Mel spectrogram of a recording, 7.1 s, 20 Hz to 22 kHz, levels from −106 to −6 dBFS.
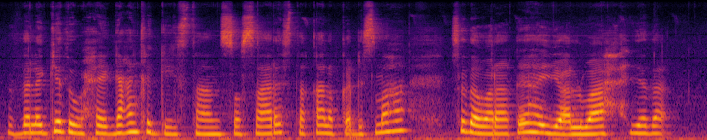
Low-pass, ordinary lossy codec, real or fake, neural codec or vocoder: none; none; real; none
